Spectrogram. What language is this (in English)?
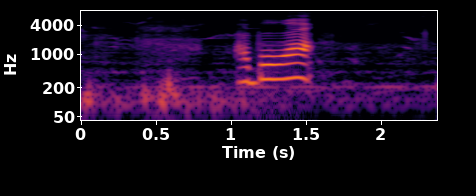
Santali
